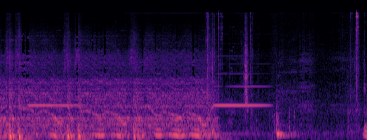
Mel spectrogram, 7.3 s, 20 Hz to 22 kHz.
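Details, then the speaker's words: Jeep Patriot at -36°C to -40°F with a failed block heater: slow, labouring crank at a couple of beats a second that never catches. The battery is still weak despite a booster pack and charger; cold crank no-start. "well that ain't good battery still seems a little weak you see it's trying to charge like hell"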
